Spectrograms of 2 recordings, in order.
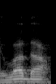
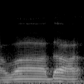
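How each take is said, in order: First: The vowels are short and read quickly. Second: The vowels are stretched out long. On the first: The speaker calls it right. "सीधा सिंपल पढ़ेंगे" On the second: The speaker calls it wrong. "यूँ नहीं पढ़ेंगे"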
